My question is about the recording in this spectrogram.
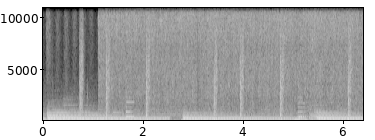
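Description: Background hip-hop style music: sustained keyboard chords over a bass line with a beat about every two-thirds of a second. From about a second in, a steady hiss runs under it.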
